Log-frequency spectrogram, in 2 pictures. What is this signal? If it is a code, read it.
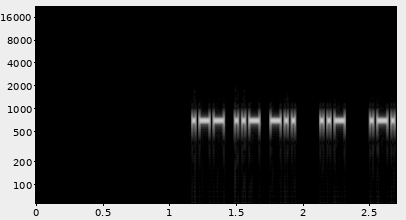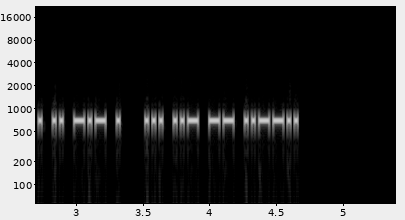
Morse code, heard as a keyed tone, about 45 wpm, 700 Hz. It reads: WUD U LIKE SUM?
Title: Sentences from Top 100 Words and Abbreviations 45wpm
